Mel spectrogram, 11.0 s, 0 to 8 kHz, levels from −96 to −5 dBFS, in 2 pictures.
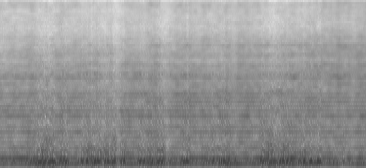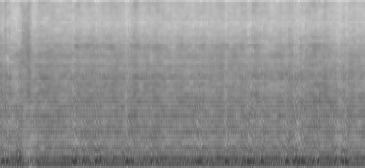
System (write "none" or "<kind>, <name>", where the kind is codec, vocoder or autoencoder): vocoder, Vocos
